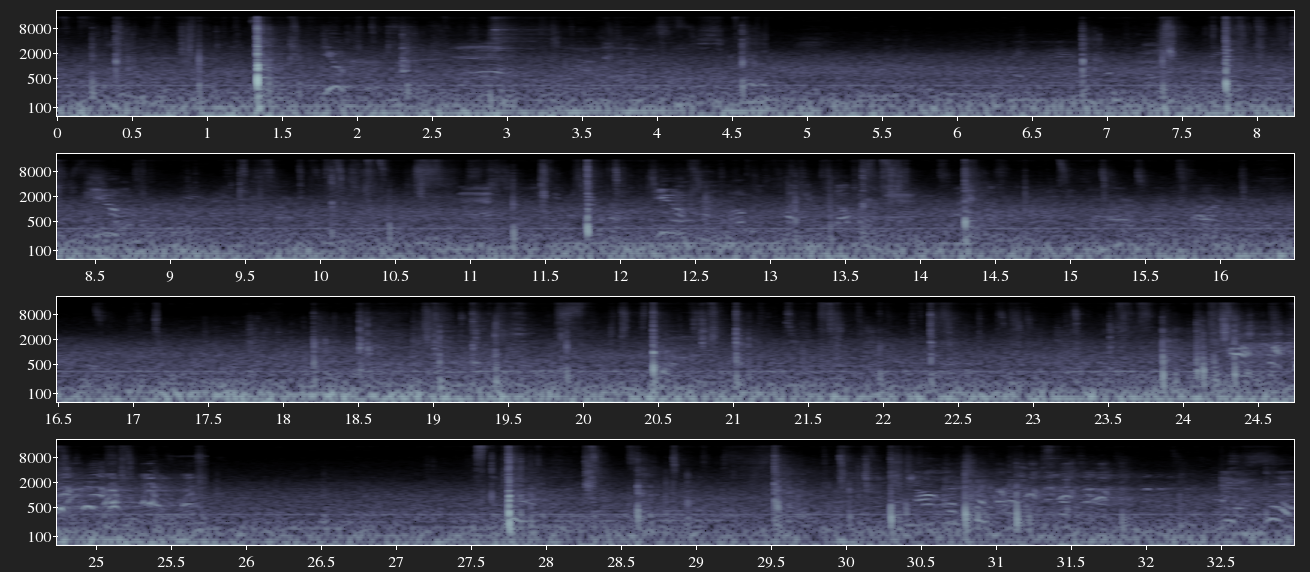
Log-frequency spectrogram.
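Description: Tennis ball struck by rackets during doubles play: sharp single pocks several seconds apart, the loudest about a second in, over a faint steady hum. Faint voices come in near the end.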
